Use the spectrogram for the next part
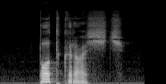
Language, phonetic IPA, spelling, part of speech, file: Polish, [ˈpɔtkraɕt͡ɕ], podkraść, verb, Pl-podkraść.ogg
